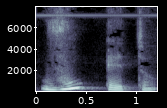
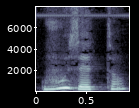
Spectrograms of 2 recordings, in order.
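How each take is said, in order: First: The two words are said without a z link. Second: A z sound links the two words. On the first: The speaker calls it wrong. "ما ماشيش نطقوها بهذه الطريقة لأن خاصنا ضروري نصوبوا لا ليزون" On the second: The speaker calls it right. "غادي نطقوه ز"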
